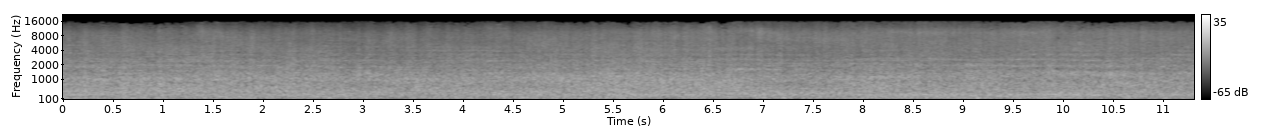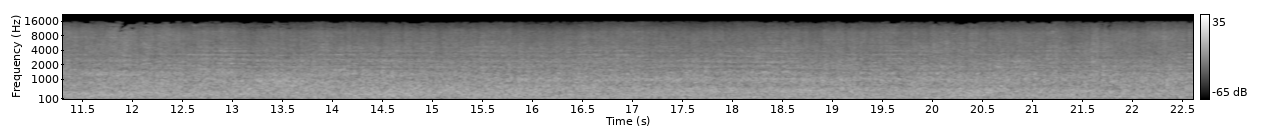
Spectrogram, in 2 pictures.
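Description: Freight cars rumble and clatter steadily along a railway track.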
